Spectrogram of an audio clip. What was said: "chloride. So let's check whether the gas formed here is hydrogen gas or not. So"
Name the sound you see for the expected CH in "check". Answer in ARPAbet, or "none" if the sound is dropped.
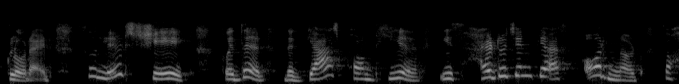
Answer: SH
